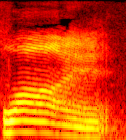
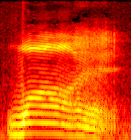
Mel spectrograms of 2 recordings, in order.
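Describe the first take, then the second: First: The final T is replaced by a soft vowel. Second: The final T is replaced by a soft vowel.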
